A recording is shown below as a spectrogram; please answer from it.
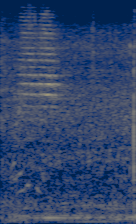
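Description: A low, steady engine-like hum in the background. About half a second in there is a brief high-pitched sound.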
